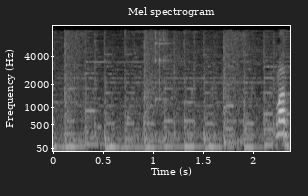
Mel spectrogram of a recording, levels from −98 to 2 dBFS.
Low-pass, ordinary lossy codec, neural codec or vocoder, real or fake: 7.2 kHz; MP3, 48 kbps; none; real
